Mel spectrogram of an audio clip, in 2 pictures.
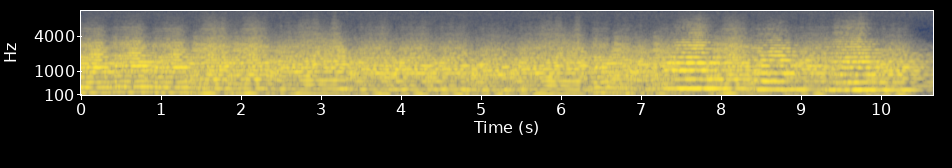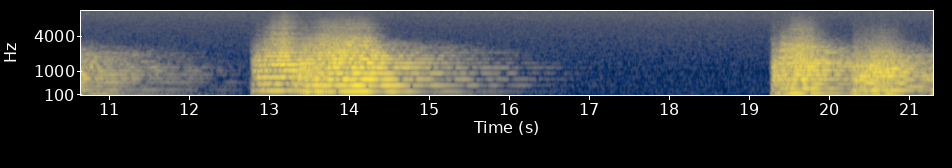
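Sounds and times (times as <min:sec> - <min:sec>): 
classical trumpet: 0:00.0 - 0:10.7, 0:12.9 - 0:14.9, 0:19.3 - 0:21.2.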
